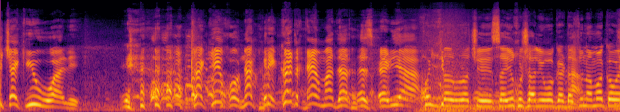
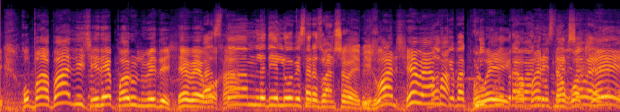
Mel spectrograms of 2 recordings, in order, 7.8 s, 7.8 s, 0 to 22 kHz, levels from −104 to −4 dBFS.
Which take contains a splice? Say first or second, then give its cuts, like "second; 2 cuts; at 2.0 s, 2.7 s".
first; 1 cut; at 5.5 s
